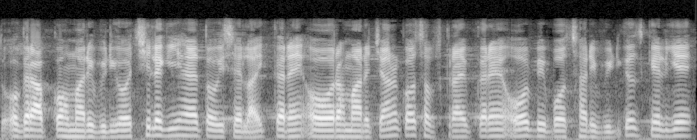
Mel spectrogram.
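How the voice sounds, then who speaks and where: A man's voice: on the high side, fairly even intonation, fairly quick. A man giving a casual step-by-step app tutorial as the host of a tech video. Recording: muffled lo-fi voice with background music. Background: music.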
